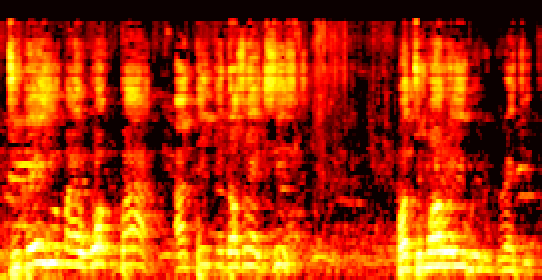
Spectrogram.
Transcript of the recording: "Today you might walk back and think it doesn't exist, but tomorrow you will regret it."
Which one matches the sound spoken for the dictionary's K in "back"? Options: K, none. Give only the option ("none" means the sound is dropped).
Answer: none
